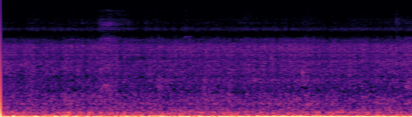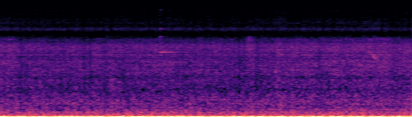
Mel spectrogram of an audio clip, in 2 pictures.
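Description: Car ferry's engines running with a steady low rumble.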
